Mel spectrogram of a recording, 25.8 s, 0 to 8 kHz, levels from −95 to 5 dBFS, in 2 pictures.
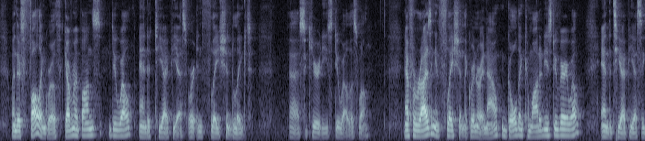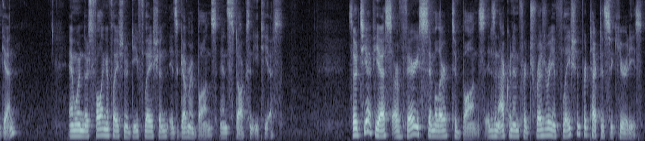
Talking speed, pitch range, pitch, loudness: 160 wpm, 110-130 Hz, 120 Hz, -26 LUFS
